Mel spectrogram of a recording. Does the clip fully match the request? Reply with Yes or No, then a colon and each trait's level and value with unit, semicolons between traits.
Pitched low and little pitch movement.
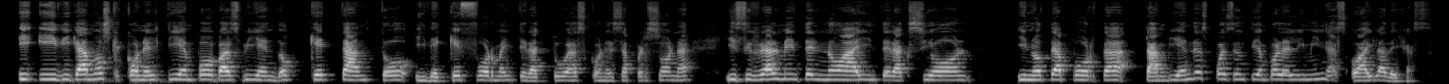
No: high, 210 Hz; narrow, 2.3 semitones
